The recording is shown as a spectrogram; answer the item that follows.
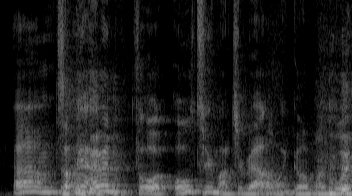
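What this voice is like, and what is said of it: Voice cracking, sounds like young boy. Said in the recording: “I've got a sore throat. ... I was fine 20 seconds ago. ... turned into literally a 12-year-old boy there”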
